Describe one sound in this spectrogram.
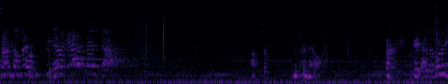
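A puppy yelps and whines playfully close by.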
